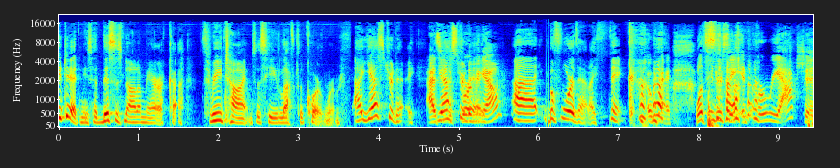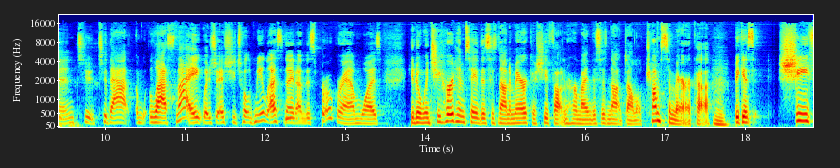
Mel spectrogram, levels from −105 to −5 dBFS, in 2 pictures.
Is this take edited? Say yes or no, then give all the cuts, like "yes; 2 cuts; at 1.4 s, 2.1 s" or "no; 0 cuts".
yes; 1 cut; at 3.6 s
